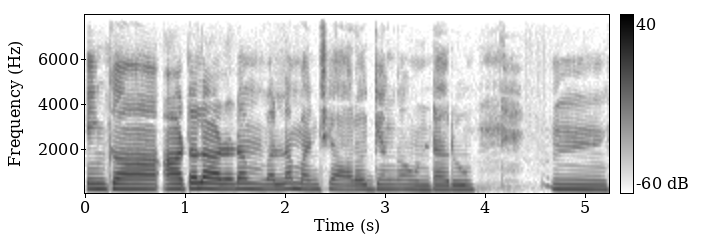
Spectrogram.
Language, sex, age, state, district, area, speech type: Telugu, female, 18-30, Andhra Pradesh, Nandyal, urban, spontaneous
